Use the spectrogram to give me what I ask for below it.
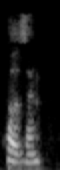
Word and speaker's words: Posehn: And then Mike has said he got his Deadpool issue signed by Brian Potion. Posehn. Posehn, that's how you say it. I always messed up.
